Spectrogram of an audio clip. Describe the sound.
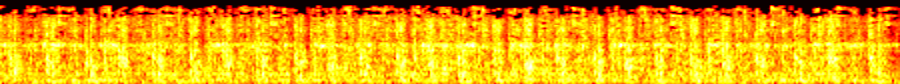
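A sewing machine runs during tailoring work at a women's treatment centre, giving a steady, fast mechanical whir with an even stitching pulse that continues without pause.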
